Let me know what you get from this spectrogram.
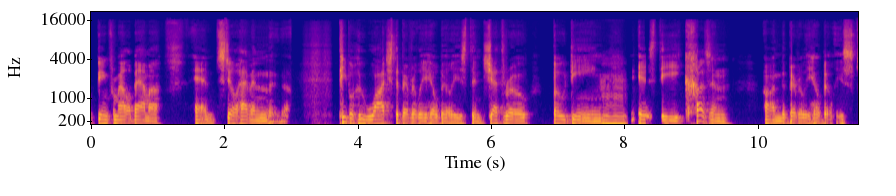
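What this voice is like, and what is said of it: Thick Southern US accent. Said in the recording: “I had a much thicker accent than I do right now. ... pretty thick uh, right now. ... a thicker Southern accent”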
